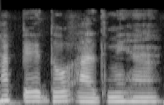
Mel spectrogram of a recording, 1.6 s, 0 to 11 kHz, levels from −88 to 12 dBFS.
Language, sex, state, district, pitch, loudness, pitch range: Hindi, male, Jharkhand, Palamu, 135 Hz, -16 LUFS, 130-145 Hz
